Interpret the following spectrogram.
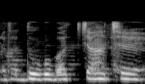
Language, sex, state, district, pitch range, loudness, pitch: Maithili, female, Bihar, Araria, 235-255 Hz, -14 LUFS, 240 Hz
